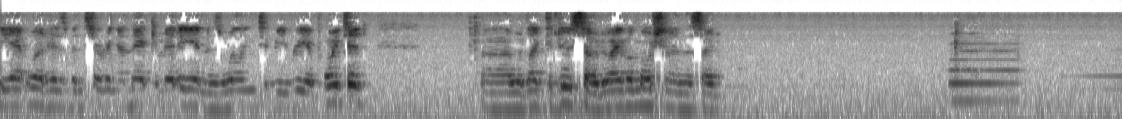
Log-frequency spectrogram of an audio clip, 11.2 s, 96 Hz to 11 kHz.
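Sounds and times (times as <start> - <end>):
speech: 0.1 - 3.9, 4.8 - 7.3
clock chiming a single bell-like tone: 9.5 - 10.3.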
